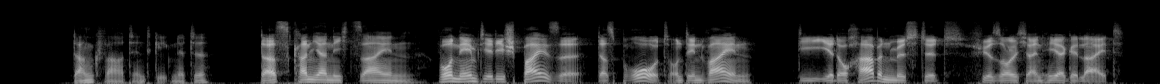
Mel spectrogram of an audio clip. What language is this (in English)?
German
